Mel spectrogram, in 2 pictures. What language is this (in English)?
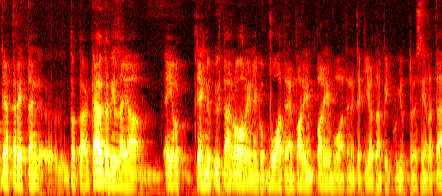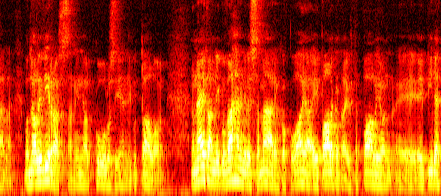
Finnish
